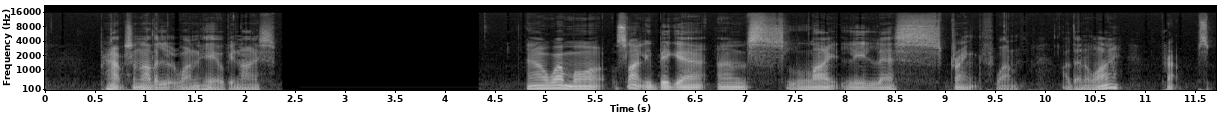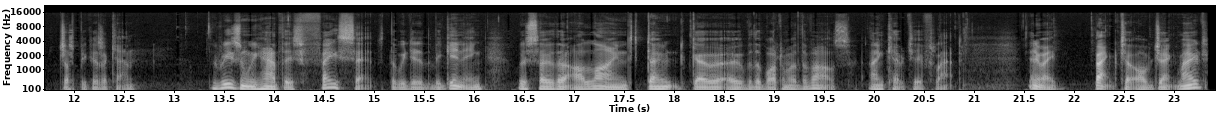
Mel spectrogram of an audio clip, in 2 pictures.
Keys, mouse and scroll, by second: 0.4-1.7 ctrl+drag, 2.4-4.0 middle drag, 6.3 f, 8.0-10.0 drag, 10.7 ctrl+click, 12.6-15.6 middle drag, 18.1-19.4 middle drag, 21.2-22.7 drag.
